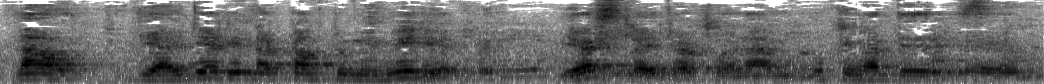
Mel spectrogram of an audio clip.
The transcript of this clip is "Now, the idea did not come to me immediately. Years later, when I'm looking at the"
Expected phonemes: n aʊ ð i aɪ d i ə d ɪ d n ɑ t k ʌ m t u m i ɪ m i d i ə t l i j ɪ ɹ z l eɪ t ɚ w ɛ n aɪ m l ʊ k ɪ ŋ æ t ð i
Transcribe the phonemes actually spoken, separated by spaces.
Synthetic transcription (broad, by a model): n aʊ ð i aɪ d i ə d ɪ d n ɑ t k ʌ m t u m i ɪ m i d i ə t l i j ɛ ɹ s l eɪ t ɚ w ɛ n aɪ m l ʊ k ɪ ŋ æ t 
